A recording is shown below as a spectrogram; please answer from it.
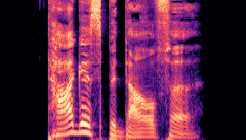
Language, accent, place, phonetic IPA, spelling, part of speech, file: German, Germany, Berlin, [ˈtaːɡəsbəˌdaʁfə], Tagesbedarfe, noun, De-Tagesbedarfe.ogg
- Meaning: nominative/accusative/genitive plural of Tagesbedarf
